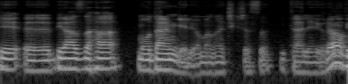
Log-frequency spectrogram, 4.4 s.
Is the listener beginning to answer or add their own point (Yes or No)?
Yes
